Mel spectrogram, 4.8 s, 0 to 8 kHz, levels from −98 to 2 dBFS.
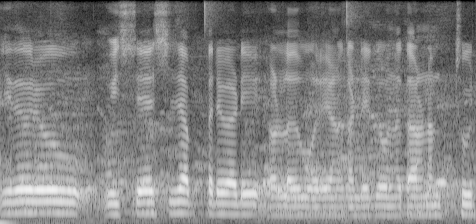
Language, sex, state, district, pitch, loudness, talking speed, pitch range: Malayalam, male, Kerala, Kasaragod, 140 Hz, -14 LUFS, 115 wpm, 125-150 Hz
